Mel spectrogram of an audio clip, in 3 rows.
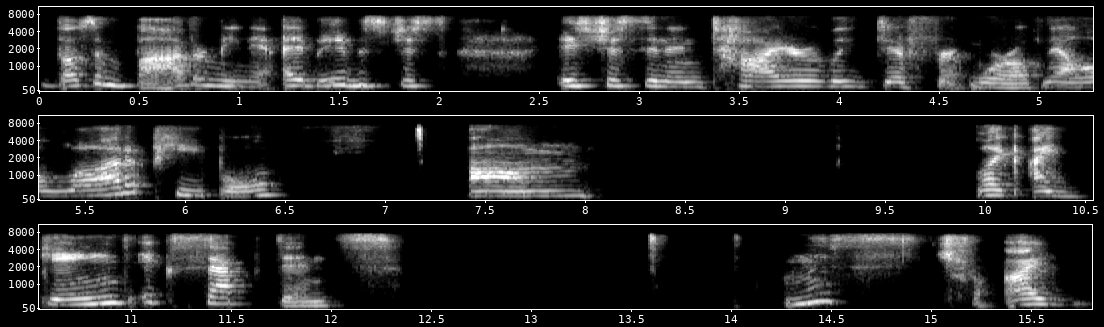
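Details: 68-year-old woman, a speech-language pathologist who stutters; stuttering.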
